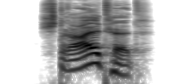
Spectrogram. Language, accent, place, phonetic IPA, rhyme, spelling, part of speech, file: German, Germany, Berlin, [ˈʃtʁaːltət], -aːltət, strahltet, verb, De-strahltet.ogg
- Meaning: inflection of strahlen: 1. second-person plural preterite 2. second-person plural subjunctive II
